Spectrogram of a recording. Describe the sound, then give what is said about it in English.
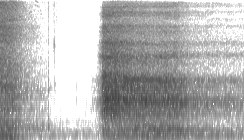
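A big, deep breath taken as a calming group exercise: after a brief near-silence, a loud, breathy rush of air begins and holds steadily for about two seconds before slowly fading, with no talk over it. “let's just take a big, giant, deep breath”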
